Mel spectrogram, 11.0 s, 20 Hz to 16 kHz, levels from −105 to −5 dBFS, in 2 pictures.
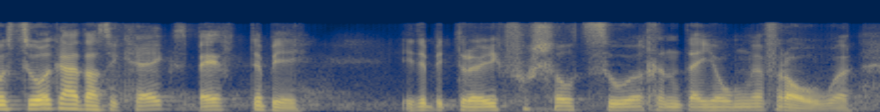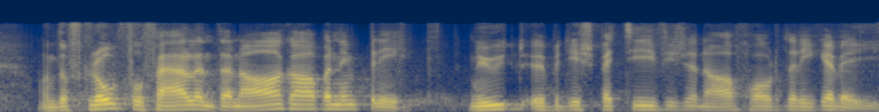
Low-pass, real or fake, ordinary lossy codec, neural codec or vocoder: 7.2 kHz; fake; none; codec, 16 kHz, 2 kbps, X-Codec, HuBERT features, trained on LibriSpeech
